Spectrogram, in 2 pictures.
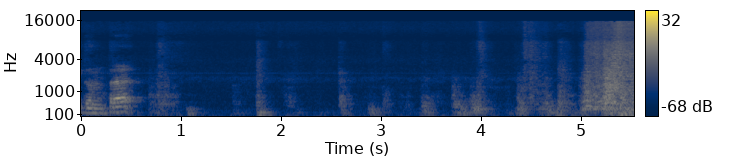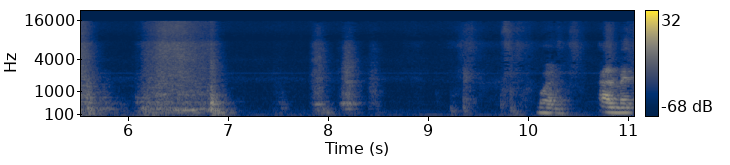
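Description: Wooden boxes knock and clatter as they are moved.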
